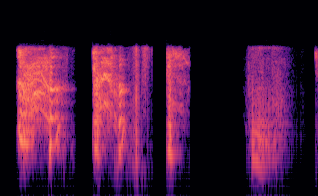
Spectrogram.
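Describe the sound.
Someone with allergies coughs and clears their throat in a few harsh, breathy bursts separated by short silences.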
